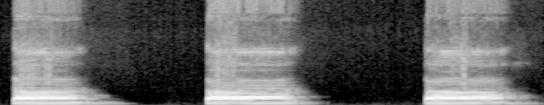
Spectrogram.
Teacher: জিহ্বার আগা দুই দাঁতের গোড়ার সঙ্গে লাগাবেন, লাগিয়ে উচ্চারণ করবেন।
